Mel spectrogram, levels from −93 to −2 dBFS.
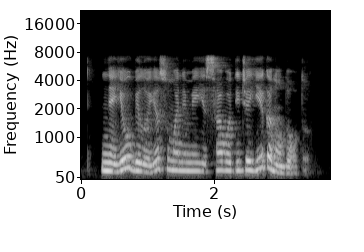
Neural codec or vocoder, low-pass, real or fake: none; 7.2 kHz; real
